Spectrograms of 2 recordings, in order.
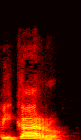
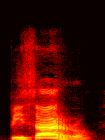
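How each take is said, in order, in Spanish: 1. La consonante del medio es un sonido k fuerte. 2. La consonante del medio es un sonido s suave. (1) "ya no sería picarro" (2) "sería ahora pizarro"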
